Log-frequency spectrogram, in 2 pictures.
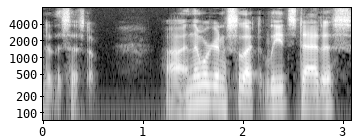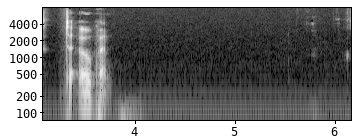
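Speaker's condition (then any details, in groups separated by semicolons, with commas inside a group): No condition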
